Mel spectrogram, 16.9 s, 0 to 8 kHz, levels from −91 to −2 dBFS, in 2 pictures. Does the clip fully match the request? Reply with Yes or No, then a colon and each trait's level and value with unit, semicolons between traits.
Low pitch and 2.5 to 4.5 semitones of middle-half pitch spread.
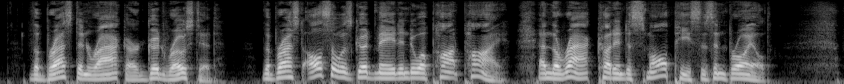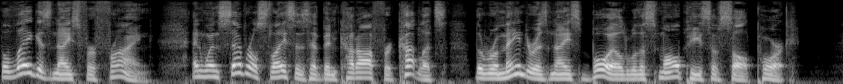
No: low, 130 Hz; average, 5.2 semitones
